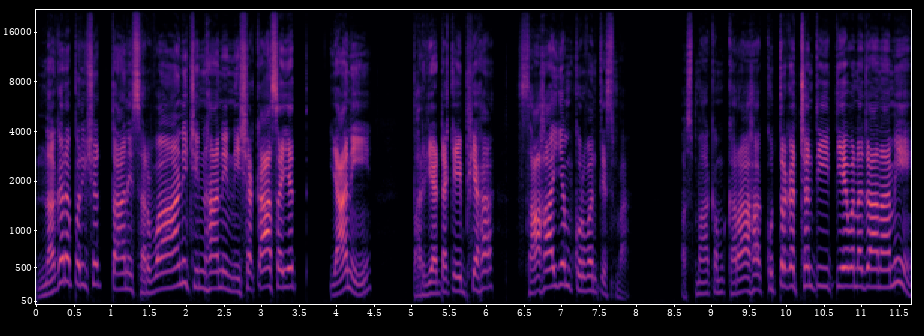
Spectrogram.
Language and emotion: Sanskrit, angry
